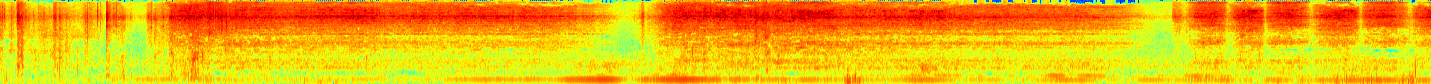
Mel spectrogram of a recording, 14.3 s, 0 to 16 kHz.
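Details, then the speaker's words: Audi S3 jacked up, rear wheel spun by hand on the suspected side: continuous rasping scrape and squeal over a low hum, swelling and fading; owner suspects wheel bearing, also noted a clunk, rear wheel rubbing scrape. "here's me s3 making some wacky noises squealing noise from the back i figured i'd jack both wheels off the ground see if we can find out what's happening"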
